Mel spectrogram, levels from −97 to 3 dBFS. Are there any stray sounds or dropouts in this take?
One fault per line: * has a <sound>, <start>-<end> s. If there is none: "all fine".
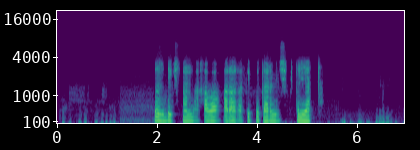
all fine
